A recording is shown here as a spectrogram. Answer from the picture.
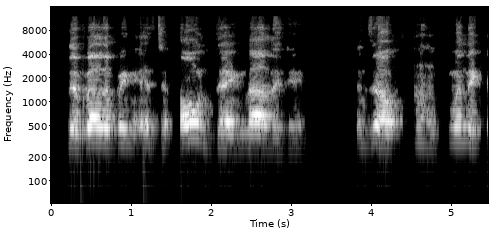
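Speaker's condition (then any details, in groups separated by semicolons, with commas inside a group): ALS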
